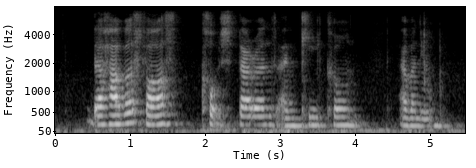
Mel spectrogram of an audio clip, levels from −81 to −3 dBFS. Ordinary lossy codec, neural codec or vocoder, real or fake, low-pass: none; vocoder, 44.1 kHz, 80 mel bands, Vocos; fake; 7.2 kHz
